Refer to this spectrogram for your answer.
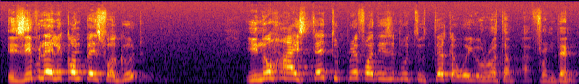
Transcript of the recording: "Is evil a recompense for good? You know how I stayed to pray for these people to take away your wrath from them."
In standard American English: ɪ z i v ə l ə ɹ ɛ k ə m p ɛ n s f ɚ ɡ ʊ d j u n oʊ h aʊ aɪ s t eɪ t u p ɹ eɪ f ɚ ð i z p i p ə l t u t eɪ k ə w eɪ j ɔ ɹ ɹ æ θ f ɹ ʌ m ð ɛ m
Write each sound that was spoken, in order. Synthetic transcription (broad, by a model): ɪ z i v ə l ə l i k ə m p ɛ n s f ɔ ɡ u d j u n oʊ h aʊ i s t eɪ t u p ɹ eɪ f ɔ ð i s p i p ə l t u t eɪ k ə w eɪ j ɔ ɹ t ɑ f ɹ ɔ m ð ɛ m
